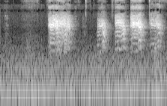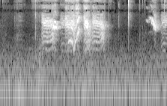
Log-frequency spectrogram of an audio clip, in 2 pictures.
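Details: Eurasian tree sparrow giving a busy run of harsh, stacked chirps, bunched into short bursts around the one-second mark and again near four seconds, over a steady low rumble.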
